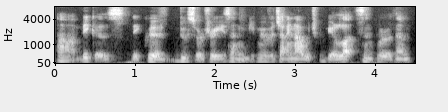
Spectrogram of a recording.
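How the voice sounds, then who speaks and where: A woman's voice: a bass voice, little pitch movement, brisk, gravelly, darkish tone. A woman from Switzerland, a guest in an interview, explaining her story in an open, matter-of-fact way. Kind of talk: candid personal interview.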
